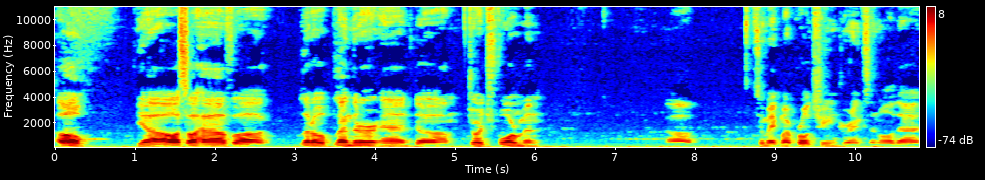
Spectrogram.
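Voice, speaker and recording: Speaking with a Filipino accent, a man goes at a very slow pace with long, frequent pauses, fairly even intonation and big swings in loudness. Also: medium pitch for a man. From Philippines. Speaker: truck driver vlogger. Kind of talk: casual vlog monologue. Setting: inside truck cab. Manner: rambling, hesitant.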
